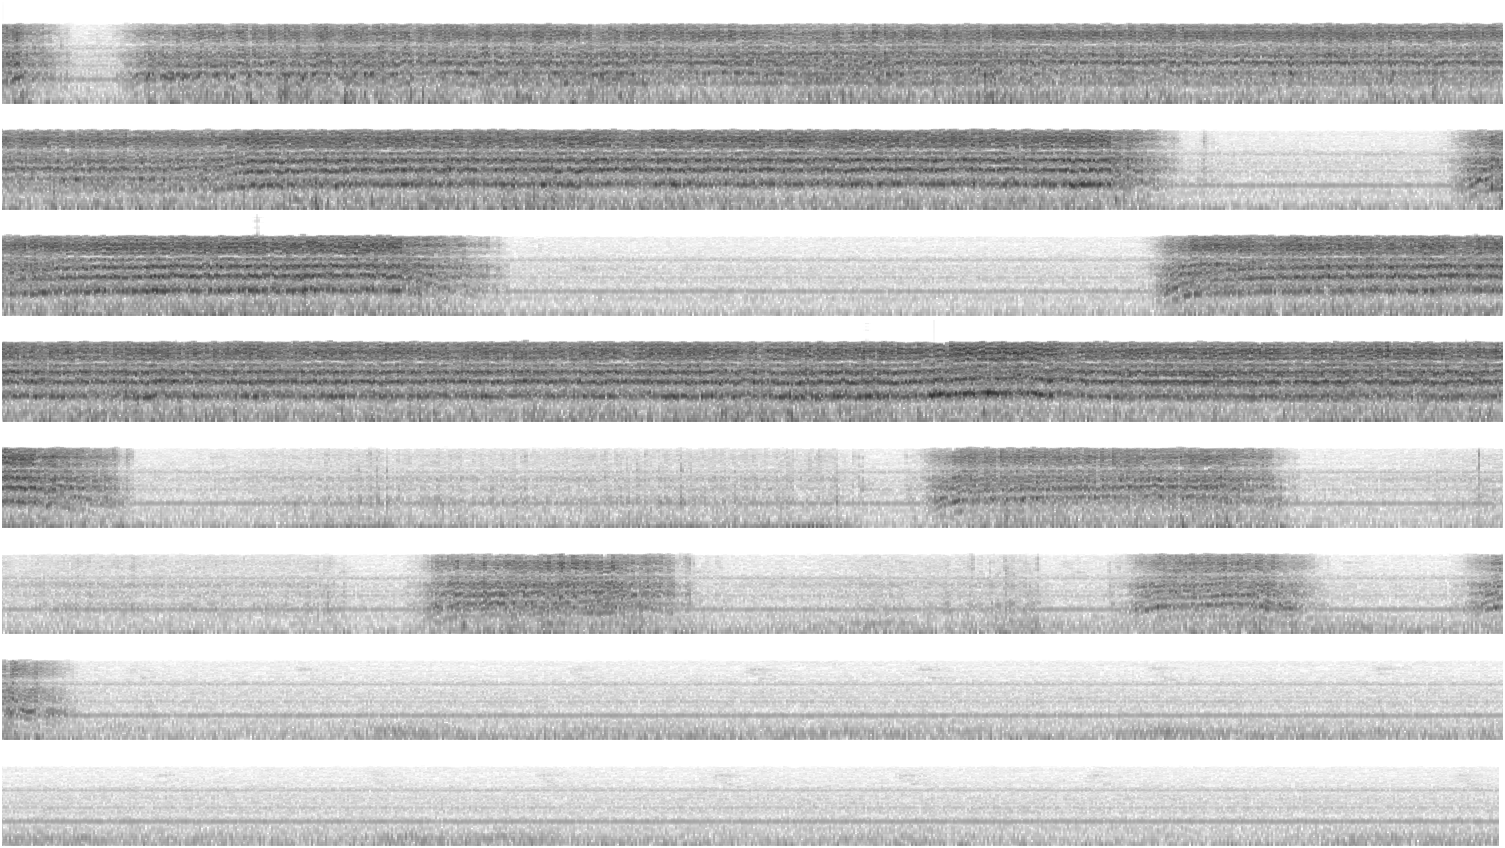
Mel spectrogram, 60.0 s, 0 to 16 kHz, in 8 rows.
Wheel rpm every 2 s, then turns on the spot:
110, 160, 160, 160, 200, 230, 140, 90, 140, 0, 110, 230, 230, 250, 220, 50, 10, 90, 30, 30, 60, 40, 10, 0, 0, 0, 0, 0, 0, 0.
30-34 36-38 40-42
